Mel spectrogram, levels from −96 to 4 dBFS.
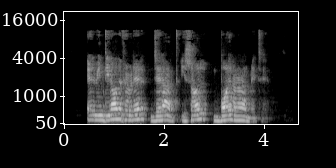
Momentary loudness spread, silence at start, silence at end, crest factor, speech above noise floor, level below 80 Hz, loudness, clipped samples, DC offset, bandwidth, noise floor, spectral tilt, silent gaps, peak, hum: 12 LU; 0.45 s; 0.75 s; 18 dB; 56 dB; -72 dBFS; -25 LUFS; under 0.1%; under 0.1%; 11.5 kHz; -81 dBFS; -6 dB/octave; none; -8 dBFS; none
